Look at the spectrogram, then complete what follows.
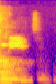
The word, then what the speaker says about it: Neve: but as long as we're talking about pronunciation, isn't it Neve Campbell? I think it is. I think it's Neve. Yeah.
